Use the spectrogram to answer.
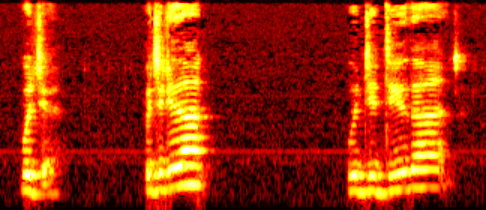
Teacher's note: Would you becomes would ya. Because I'm not emphasizing the you, I'm emphasizing the would.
